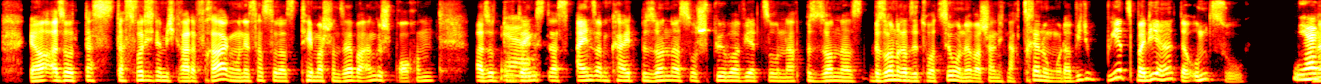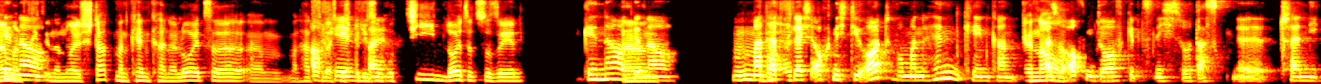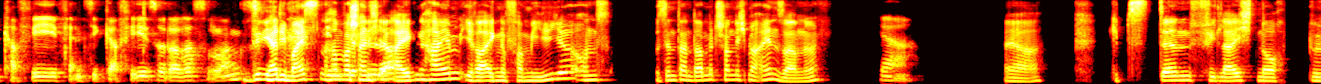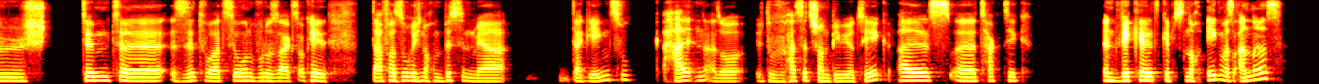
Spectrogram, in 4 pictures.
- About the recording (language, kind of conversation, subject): German, podcast, Welche guten Wege gibt es, um Einsamkeit zu bekämpfen?
- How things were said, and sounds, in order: in English: "trendy"; in English: "fancy"; other background noise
